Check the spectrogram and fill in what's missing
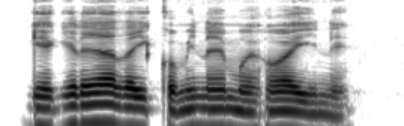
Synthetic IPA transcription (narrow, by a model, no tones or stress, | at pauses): ɡeɡɛɾɛaðaikominaemwɛɦɔaine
